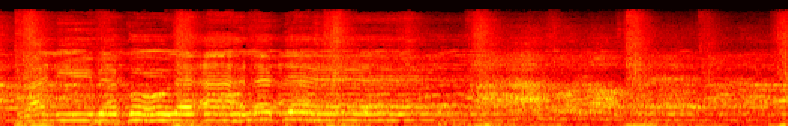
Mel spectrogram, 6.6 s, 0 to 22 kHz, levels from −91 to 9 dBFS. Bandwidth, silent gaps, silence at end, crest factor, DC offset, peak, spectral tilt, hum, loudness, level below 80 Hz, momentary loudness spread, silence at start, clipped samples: 16 kHz; none; 0 s; 16 dB; under 0.1%; -4 dBFS; -3.5 dB/octave; none; -21 LUFS; -36 dBFS; 10 LU; 0 s; under 0.1%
